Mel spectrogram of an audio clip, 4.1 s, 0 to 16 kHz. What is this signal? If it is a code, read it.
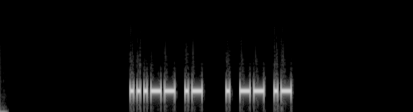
Morse code, heard as a keyed tone, about 34 wpm, 700 Hz. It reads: 3A EMA
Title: Field Day Exchanges - 35wpm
